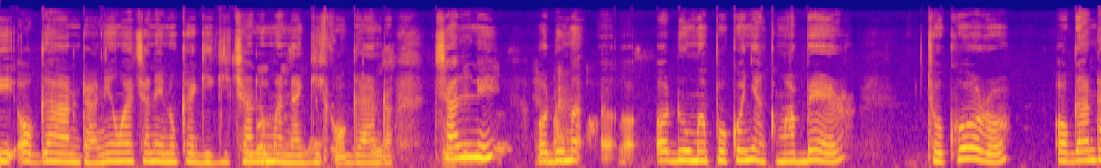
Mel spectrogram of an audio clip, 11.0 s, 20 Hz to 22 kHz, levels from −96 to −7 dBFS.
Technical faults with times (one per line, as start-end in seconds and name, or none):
0.71-0.76 echo leak
2.35-3.80 speech suppressed in double talk
4.26-4.34 speech suppressed in double talk
4.70-5.29 speech suppressed in double talk
5.84-6.11 speech suppressed in double talk
8.50-8.81 echo leak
